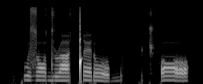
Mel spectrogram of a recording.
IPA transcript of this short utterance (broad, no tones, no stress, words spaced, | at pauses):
kʷɛzɔdɹa ǃɛɾob | t͡ʃʼɔ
